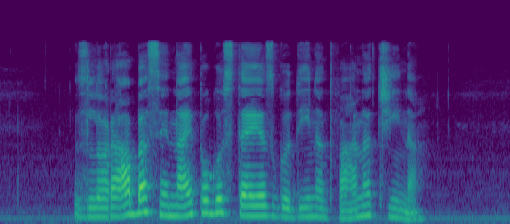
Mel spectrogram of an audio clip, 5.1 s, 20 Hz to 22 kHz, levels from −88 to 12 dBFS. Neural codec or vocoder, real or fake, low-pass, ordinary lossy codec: none; real; 9.9 kHz; none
